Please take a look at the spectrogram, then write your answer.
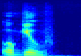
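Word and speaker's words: ogive: इसको क्या बोलते हैं, ओग्यू, ठीक है ना। Commonly it is pronounce eight ओग्यू, आप लोगों ने उसको ओजीव भी बोला तो मुझे कोई दिक्कत नहीं, सिर्फ सामने वाले को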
